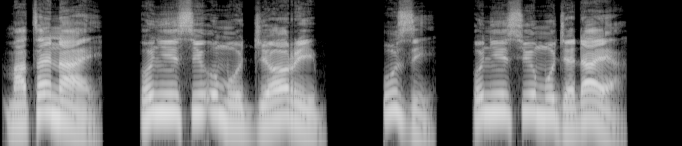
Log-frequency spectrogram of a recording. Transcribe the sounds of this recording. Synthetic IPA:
ma˨te˦na˨ɪ̰˨ | o˦ɲe˦i˦si˦ʊ˦mʊ˨d͡ʒe˨ɔ˦ɾi˨b̚ | u˦zḭ˨ | o˦ɲe˦i˦si˦ʊ˦mʊ˨d͡ʒe˨da˦ja̰˨

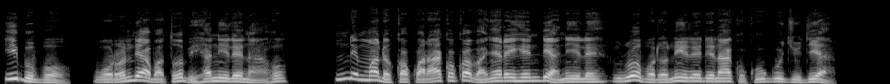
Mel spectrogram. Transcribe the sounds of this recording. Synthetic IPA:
i˦bu˨bʊ˨ | wʊ˨ɾʊ˨n̩˦dɪ˦a˨ɡ͡ba˨to˦bi˨ɦa˦niː˦le˦na˨a˨ɦʊ˦ | n̩˦dɪ˦m̩˦ma˦dʊ˨kɔ˨kʷa˨ɾa˨a˦kʊ˦kɔ˦ba˨ɲe˦ɾa˦i˦ɦe˦n̩˦dɪ˦a˨niː˦le˦ɾu˦o˦bɔ˨dɔ˨niː˦le˦dɪ˦na˦kʊ˨ku˨u˦ɡʷu˦d͡ʒu˨di˦a˨

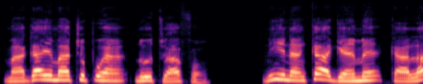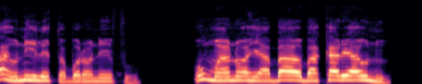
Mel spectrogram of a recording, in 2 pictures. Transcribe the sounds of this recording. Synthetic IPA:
ma˨ɡa˦ɣɪ˦ma˦t͡ʃʊ˦pʊ˦ɦa˦no˦tu˨a˦fɔ̰˨ | ni˦ɦi˦na˨ŋ̩˨ka˦˨ɡe˨e˨me˦ka˨a˨la˦ɦʊ˨niː˦le˦tɔ˨ɡ͡bɔ˦ɾɔ˦ne˦fṵ˨ | ʊ˦mʊ˨a˨˦n˦ɔ˦ɦja˨ba˦ʊ˦ba˦ka˦ɾɪ˦a˦u˦nṵ˨

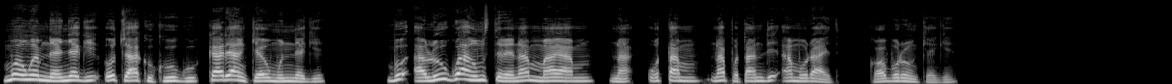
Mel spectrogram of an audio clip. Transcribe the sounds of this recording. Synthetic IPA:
m̩˦o˦ŋʷe˦m̩˦ne˨ɲe˦ɡɪ˦ʔo˦tu˨a˦ku˨ku˦u˦ɡʷu˦ka˦ɾja˦ŋ̩˨ke˨ʊ˦mu˨n̩˦ne˦ɡɪ˦ | bʊ˦ʔa˨lu˦ɡʷu˦a˦ɦʊ˨m̩˦ste˨ɾe˨na˨m̩˦ma˨˦ɣa˦m̩˦na˨ʊ˦ta˦m̩˦na˦pʊ˨ta˦n̩˦dɪ˦ʔa˦mʊ˨˦ɾa˦˨ɪ˨t | kɔ˨˦bʊ˦ɾʊ˨ŋ̩˨kḛ˨ɡɪ˦

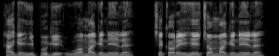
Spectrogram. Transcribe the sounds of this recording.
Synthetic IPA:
ha˦ɡe˨i˦pu˦ɡɪ˦u˨wɔ˦ma˦ɡɪ˦niː˦le˦ | t͡ʃɪ˦kɔ˦ɾi˦ɦɪ˦ɪ˦t͡ʃɔ˦m̩˦ma˦ɡɪ˦niː˦le˦

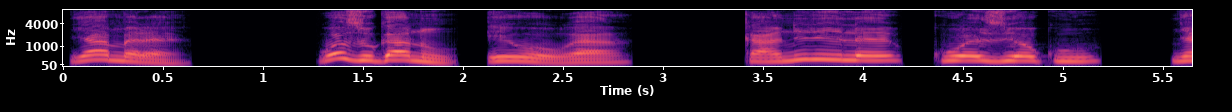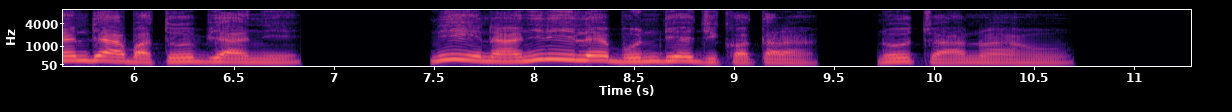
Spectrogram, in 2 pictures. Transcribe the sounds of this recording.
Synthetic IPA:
ja˦me˨ɾḛ˨ | we˦zu˨ɡa˦nʊ˨ɪ˦ɣʊ˨ɣa˦ | ka˨a˨ɲɪ˦niː˦le˦kʷu˦e˦zi˦o˦kʷu˦ | ɲe˦n̩˦dɪ˦a˨ɡ͡ba˨to˦bi˦a˨ɲɪ˦ | ni˦ɦi˨na˨a˨ɲɪ˦niː˦le˦bʊ˨n̩˦dɪ˦e˦d͡ʒi˨kɔ˨ta˨ɾa̰˨ | no˦tu˨a˨nʊ˦a˦ɦʊ˦

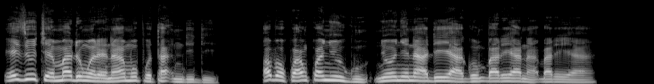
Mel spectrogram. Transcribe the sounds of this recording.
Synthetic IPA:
e˦zi˦u˦t͡ʃe˨m̩˦ma˦dʊ˨ŋʷe˨ɾe˨na˨a˦mʊ˦pʊ˨ta˦n̩˨di˨dḭ˨ | ɔ˦bʊ˨kʷa˨ŋ̩˦kʷa˦ɲu˦u˨ɡʷu˨ɲo˦ɲe˦na˨a˨dɪ˦ja˦a˨ɡʊ˦ŋ͡m̩˦k͡pa˦ɾɪ˦ja˦na̰˨a˨k͡pa˦ɾɪ˦ja˦

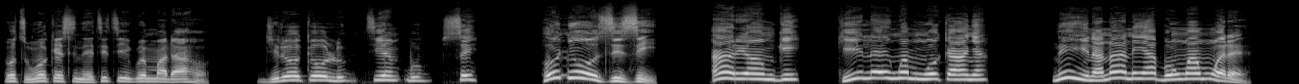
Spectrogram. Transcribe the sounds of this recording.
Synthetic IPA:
o˦tu˨ŋʷo˦ke˦si˦ne˨ti˦ti˦i˦ɡʷe˦m̩˦ma˦da˦ɦʊ̰˨ | d͡ʒi˨ɾi˦o˦ke˦o˦lu˦ti˦e˦ŋ͡m̩˦k͡pu˦sɪ˦ | o˦ɲe˦o˨zi˨zɪ̰˨ | a˦ɾjɔ˦m̩˦ɡɪ˦ | ki˦le˦ŋʷa˦m̩˦ŋʷo˦ka˦ɲa˦ | ni˦ɦi˨na˨naː˦˨nɪ˦ja˦bʊ˨˦ŋʷa˦m̩˦ŋʷe˨ɾḛ˨

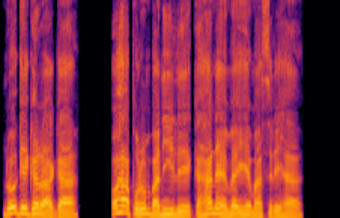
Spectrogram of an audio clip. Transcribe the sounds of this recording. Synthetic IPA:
no˦ɡe˦ɡa˦ɾa˨ɡa˦ | ɔ˦ɦa˦pʊ˨ɾʊ˨˦m̩˦ba˨niː˦le˦ka˨ɦa˦ne˨e˨me˦i˦ɦe˦ma˦sɪ˨ɾɪ˦ɦa˦

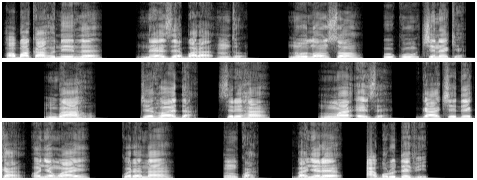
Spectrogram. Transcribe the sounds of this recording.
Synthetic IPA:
ɔ˦ɡ͡ba˦ka˦ɦʊ˨niː˦le˦ | ne˨e˦ze˨ɡ͡ba˨ɾa˨n̩˦dʊ̰˨ | nʊ˦lɔ˨n̩˦sɔ˦ | u˦kʷu˦t͡ʃi˦ne˦kḛ˨ | ŋ͡m̩˨ɡ͡be˨a˦ɦʊ̰˨ | d͡ʒe˨ɦo˦e˦da̰˨ | sɪ˨ɾɪ˨ɦa˦ | ŋʷa˦ʔe˨zḛ˨ | ɡa˨a˨t͡ʃɪ˦dɪ˦ka˨o˦ɲe˦ŋʷa˦˨ɲɪ˦ | kʷe˨ɾe˨na˦ | ŋ̩˦kʷa̰˨ | ba˨ɲe˦ɾe˦ | a˨ɡ͡bʊ˨ɾʊ˦de˦vḭ˨d̚

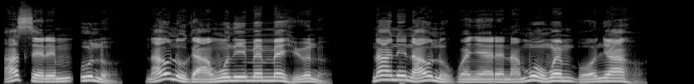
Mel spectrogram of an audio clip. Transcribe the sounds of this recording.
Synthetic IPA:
a˦sɪ˨ɾɪ˨m̩˦u˦nṵ˨ | na˨u˦nu˨ɡa˨a˨ŋʷʊ˦ni˦me˦m̩˦me˦ɦi˨u˦nṵ˨ | naː˦˨nɪ˦na˨u˦nu˨kʷe˨ɲe˨ɾe˨na˨m̩˦u˦˨ŋʷe˦m̩˦bʊ˨o˦ɲe˦a˦ɦʊ̰˨

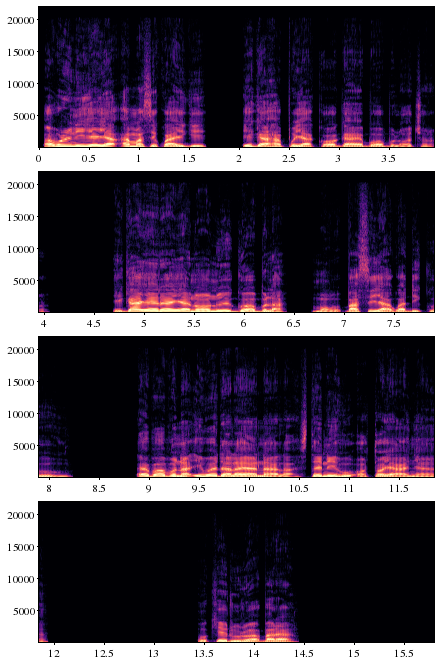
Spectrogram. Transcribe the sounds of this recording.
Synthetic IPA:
ɔ˦bʊ˦ɾʊ˦ni˦ɦe˦ja˦ʔa˦ma˨s̬ɪ˦kʷa˦ɪ˦ɡɪ˦ | ɪ˦ɡa˨ɦa˦pʊ˦ja˦kɔ˨ɔ˦ɡa˦ɛ˦bɔ˦bʊ˦lɔ˨˦t͡ʃɔ̰˨ɾɔ̰˨ | ɪ˨ɡa˦je˦ɾe˦ja˦nɔ˦nʊ˦e˦ɡu˦ɔ˦bʊ˦la̰˨ | mɔ˨ʊ˨k͡pa˦sɪ˦ja˦a˨ɡʷa˦dɪ˦ko˨˦ɦṵ˨ | e˦bɔ˦bʊ˨na˨i˦we˦da˨la˦ja˦na˨la̰˨si̥˦te˦ni˦ɦʊ˦ʔɔ˨tɔ˦ja˦a˦ɲa˦ | o˨ke˦ɾu˨ɾɔ˨k͡pa˦ɾa˦

